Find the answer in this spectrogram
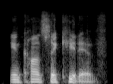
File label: "inconsecutive", American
